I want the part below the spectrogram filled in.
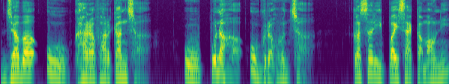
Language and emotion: Nepali, neutral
